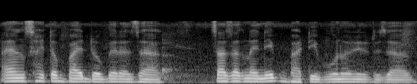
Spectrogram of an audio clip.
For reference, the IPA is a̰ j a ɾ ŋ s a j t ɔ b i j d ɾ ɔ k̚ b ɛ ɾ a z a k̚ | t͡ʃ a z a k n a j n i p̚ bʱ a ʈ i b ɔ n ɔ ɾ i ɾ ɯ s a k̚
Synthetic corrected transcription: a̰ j a ŋ s a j t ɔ b a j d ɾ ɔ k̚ b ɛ ɾ a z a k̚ | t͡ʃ a z a k n a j n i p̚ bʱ a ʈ i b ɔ n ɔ ɾ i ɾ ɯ z a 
